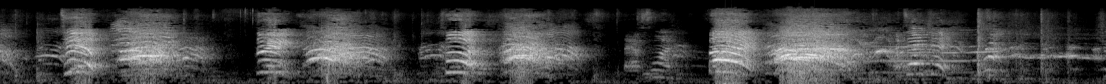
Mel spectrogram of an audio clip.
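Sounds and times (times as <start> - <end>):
children shouting: 0.0 - 6.0, 6.7 - 11.0.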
